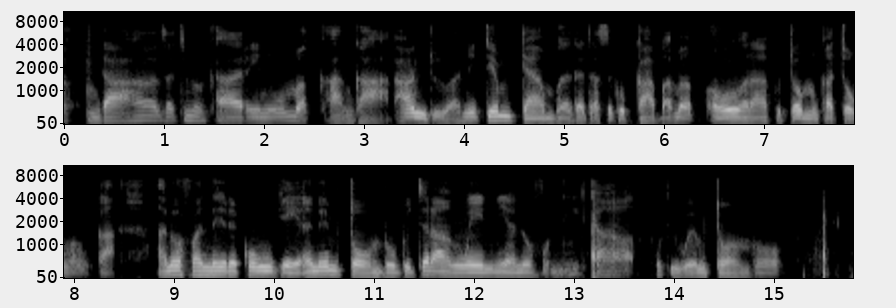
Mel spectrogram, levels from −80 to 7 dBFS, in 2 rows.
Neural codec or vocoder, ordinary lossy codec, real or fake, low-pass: codec, 16 kHz, 1 kbps, X-Codec, HuBERT features, trained on LibriSpeech; MP3, 96 kbps; fake; 7.2 kHz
